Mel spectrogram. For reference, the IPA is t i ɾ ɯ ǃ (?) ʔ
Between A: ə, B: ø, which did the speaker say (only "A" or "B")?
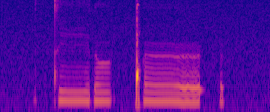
B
